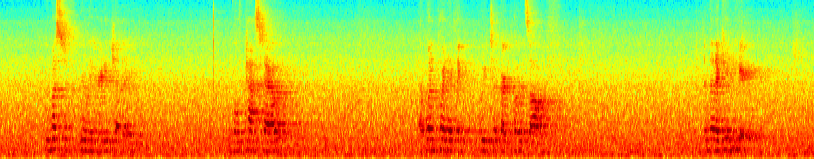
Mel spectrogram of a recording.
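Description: A young man answers quietly, close by.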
